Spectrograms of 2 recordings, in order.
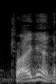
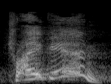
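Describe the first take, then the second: First: Said in the usual way. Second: Higher, drawn-out encouragement; patient parent. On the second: Retold or imitated. Parent urging the kid on, higher and drawn out. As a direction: stretch it out higher, gently insisting.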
